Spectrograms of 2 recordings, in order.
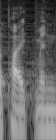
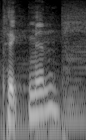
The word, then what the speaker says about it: Pikmin: Um, I have never played a Pikeman game before.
